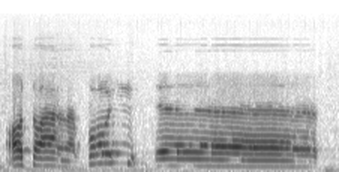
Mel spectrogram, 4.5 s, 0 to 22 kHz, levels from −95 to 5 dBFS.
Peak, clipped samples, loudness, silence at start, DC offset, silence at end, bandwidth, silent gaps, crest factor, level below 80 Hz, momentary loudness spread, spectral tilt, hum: -8 dBFS; under 0.1%; -25 LUFS; 0.1 s; under 0.1%; 0.3 s; 9 kHz; none; 18 dB; -62 dBFS; 12 LU; -6.5 dB/octave; none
